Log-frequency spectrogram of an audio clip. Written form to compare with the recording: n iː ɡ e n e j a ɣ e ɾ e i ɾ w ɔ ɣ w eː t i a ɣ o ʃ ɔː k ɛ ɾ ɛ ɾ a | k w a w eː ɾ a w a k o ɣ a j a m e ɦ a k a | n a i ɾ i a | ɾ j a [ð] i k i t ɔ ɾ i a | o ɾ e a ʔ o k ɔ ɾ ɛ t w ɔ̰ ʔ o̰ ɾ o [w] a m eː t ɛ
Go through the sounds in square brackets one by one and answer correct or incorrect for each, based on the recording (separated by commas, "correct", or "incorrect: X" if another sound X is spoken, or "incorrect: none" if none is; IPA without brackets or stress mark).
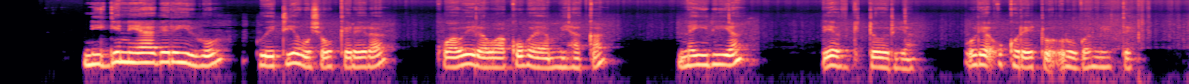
incorrect: v, incorrect: ɣ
